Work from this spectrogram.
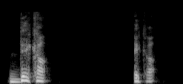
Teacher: deka with no like glottal stop at the end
